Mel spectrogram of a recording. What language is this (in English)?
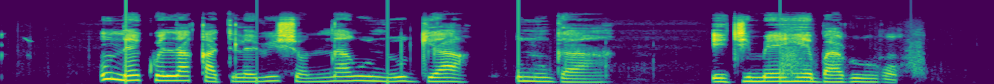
Igbo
